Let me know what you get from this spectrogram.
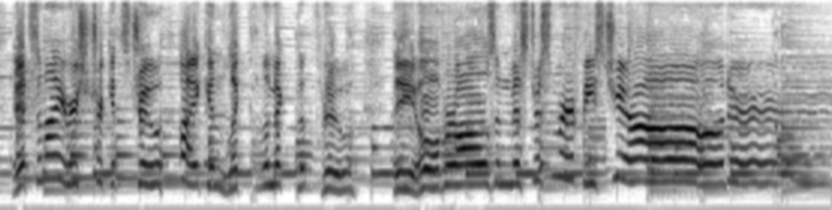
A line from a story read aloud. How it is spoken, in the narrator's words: he shouted all the louder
